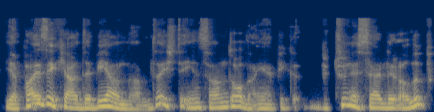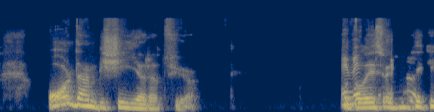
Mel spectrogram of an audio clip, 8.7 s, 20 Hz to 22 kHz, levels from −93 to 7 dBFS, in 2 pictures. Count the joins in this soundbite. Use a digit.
0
